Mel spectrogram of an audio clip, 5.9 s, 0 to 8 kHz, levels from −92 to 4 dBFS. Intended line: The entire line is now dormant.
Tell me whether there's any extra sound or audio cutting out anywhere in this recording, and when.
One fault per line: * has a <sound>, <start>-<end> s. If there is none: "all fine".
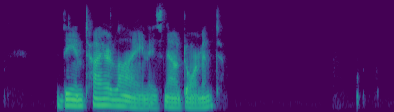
all fine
